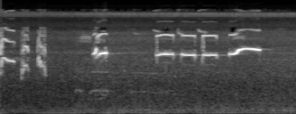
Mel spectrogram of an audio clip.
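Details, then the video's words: Oriental magpie-robin singing in the wild, a recording used to train captive birds to answer: a few short buzzy notes, then a run of flat, clear whistles near one pitch, repeated about every third of a second, ending on a longer rising note. "di MASTERI suara KACER di ALAM"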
